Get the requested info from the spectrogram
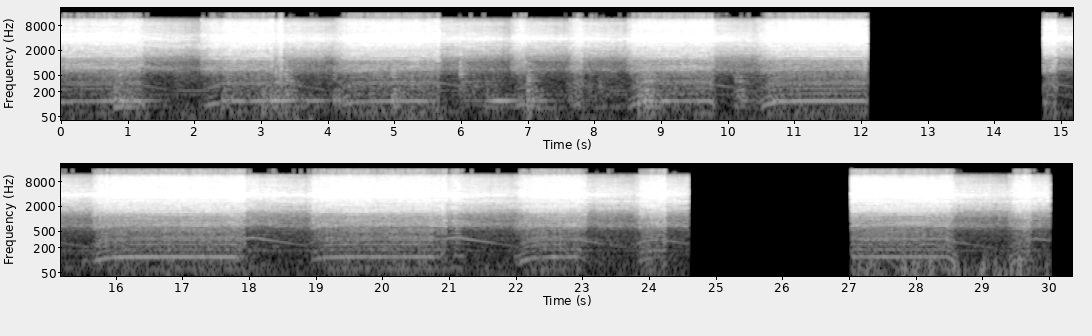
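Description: Corded electric hammer with a pointed chisel pounding the face of a red sandstone block to rough-dress it, a loud harsh rattle in long runs. Between runs the motor briefly winds down with a falling whine. Twice the sound drops out to dead silence for a couple of seconds.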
